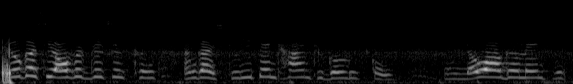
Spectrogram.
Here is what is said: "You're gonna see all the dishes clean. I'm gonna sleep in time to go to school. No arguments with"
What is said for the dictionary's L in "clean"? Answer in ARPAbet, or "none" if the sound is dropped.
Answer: none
